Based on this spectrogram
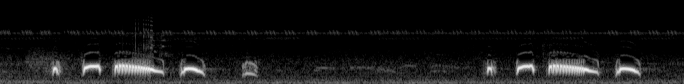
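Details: Spotted dove decoy calling to lure birds: two cooing phrases, the first with a soft low extra note at its end, each built of short coos around a long downward-sliding coo, with a faint high whine.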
